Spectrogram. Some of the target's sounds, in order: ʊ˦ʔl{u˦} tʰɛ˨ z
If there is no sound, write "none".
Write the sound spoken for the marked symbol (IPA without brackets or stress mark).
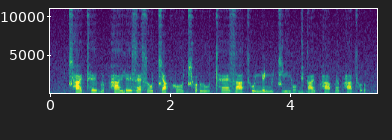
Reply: u˦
